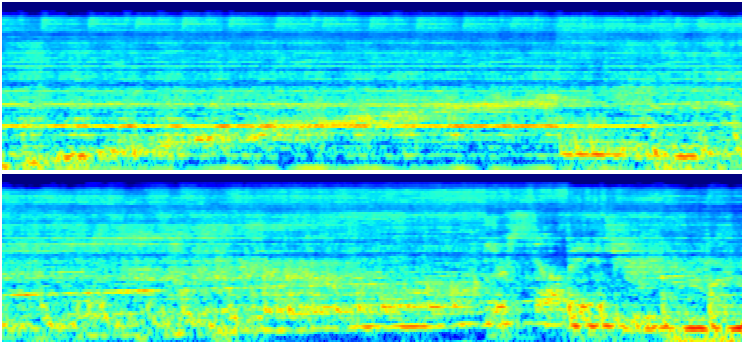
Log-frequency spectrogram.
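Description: Electronic dance music over a club PA in a breakdown. The kick drum and bass drop away, leaving a long held synth note, which gives way about halfway in to a slowly rising synth line.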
